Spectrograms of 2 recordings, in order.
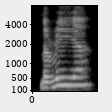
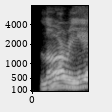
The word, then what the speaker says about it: Laurier: Now, your last name is pronounced uh is it pronounced Laria? Laurier. Laurier. I was way way off.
